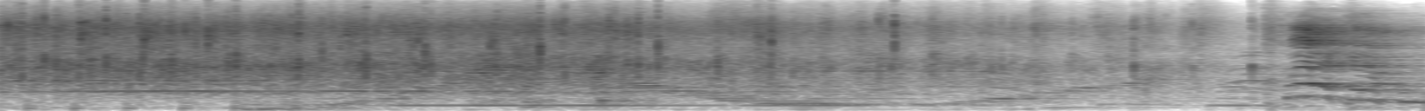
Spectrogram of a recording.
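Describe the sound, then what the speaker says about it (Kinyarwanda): A large audience claps and applauds steadily for several seconds, a dense loud patter filling the hall, with a voice and music-like tones running underneath. "Muba mwatanze abandi mugakoma amashyi."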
